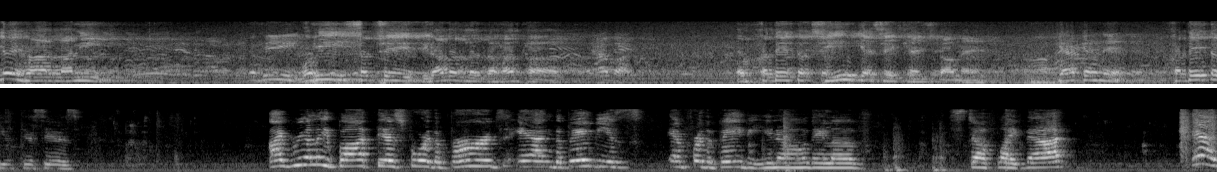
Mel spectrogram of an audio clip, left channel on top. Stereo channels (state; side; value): different; both; correlation -0.02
